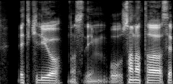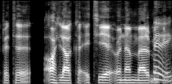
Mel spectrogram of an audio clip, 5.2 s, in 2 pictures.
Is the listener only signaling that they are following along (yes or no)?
yes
